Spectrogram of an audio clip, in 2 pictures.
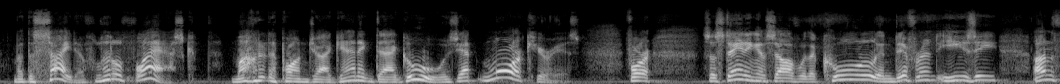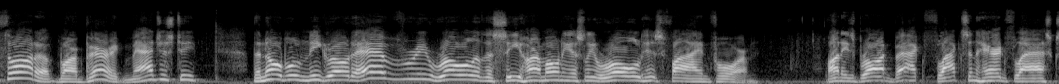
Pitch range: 130-195 Hz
